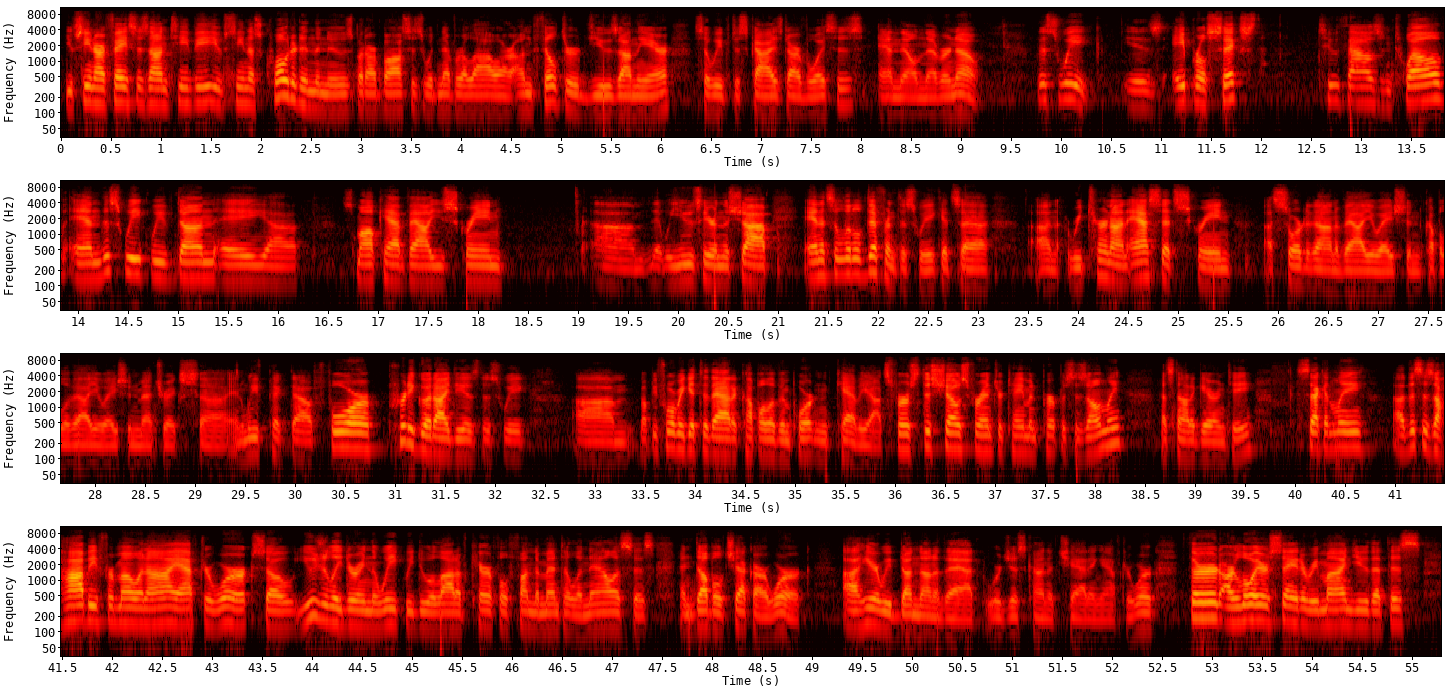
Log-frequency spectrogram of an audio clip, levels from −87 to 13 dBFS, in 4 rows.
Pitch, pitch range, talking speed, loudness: 130 Hz, 115-155 Hz, 180 wpm, -35 LUFS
